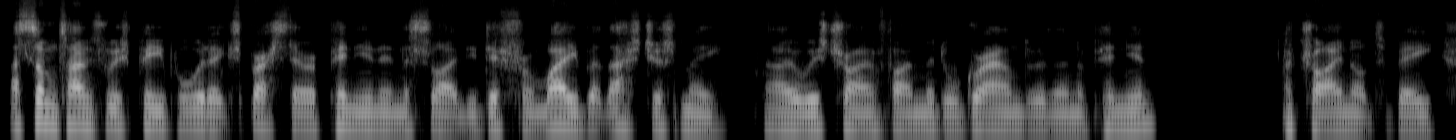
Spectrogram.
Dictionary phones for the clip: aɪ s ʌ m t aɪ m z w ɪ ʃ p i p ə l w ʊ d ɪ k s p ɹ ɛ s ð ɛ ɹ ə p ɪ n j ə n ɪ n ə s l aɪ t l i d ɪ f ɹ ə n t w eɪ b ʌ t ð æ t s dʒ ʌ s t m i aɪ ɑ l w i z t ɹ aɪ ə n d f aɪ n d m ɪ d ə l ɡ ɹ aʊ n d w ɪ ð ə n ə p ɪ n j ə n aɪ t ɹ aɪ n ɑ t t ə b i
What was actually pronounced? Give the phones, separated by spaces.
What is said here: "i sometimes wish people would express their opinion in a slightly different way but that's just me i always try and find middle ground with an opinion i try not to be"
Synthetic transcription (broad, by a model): aɪ s ʌ m t aɪ m z w ɪ ʃ p i p ə l w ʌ d ɪ k s p ɹ ɛ s ð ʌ ɹ ə p ɪ n j ə n ɪ n ə s l aɪ t l i d ɪ f ɹ ə n t w eɪ b ʌ t ð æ t s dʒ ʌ s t m i aɪ ɑ l w i z t ɹ aɪ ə n f aɪ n m ɪ d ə l ɡ ɹ aʊ n d w ɪ ð ə n ə p ɪ n j ə n aɪ t ɹ aɪ n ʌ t t ə b i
